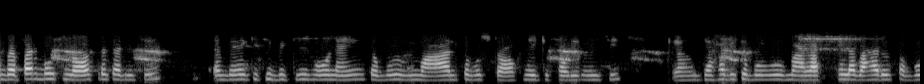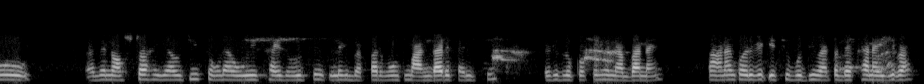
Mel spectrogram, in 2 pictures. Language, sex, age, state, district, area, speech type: Odia, female, 18-30, Odisha, Sambalpur, rural, conversation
